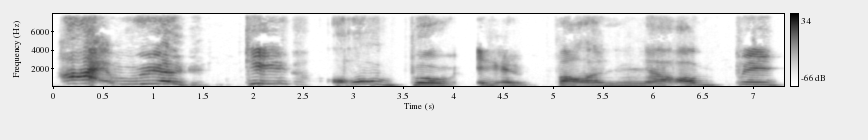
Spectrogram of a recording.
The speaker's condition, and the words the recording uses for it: Cerebral palsy. And then when you told me you had this speaking issue with speaking, I didn't know.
